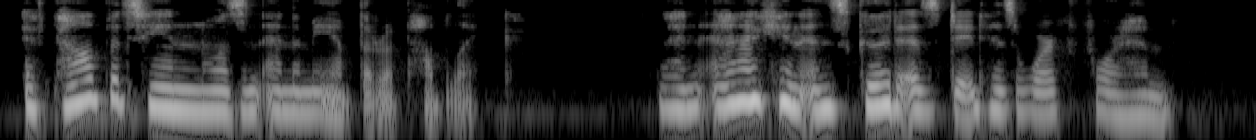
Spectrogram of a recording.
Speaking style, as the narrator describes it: Quietly, Padme said

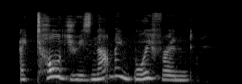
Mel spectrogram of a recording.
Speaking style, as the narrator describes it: Shepard snapped

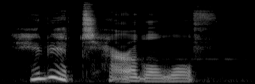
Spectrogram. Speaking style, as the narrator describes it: she mutters

